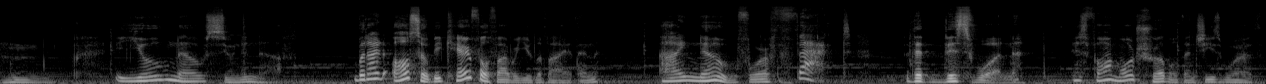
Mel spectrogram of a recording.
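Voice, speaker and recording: Casting: a teasing demon villain, slow and theatrical, swooping between silky flirtation and menace, over music. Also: male voice, medium pitch, sing-song, darkish tone. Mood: smug warning. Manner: languid, teasing, drawn-out phrasing with pet names. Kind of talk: audio drama acting.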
